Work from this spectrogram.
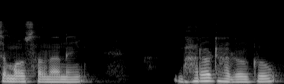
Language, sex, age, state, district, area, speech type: Bodo, male, 30-45, Assam, Chirang, rural, spontaneous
